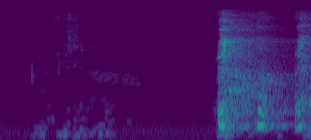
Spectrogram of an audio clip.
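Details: During a bedside swallow evaluation by a speech-language pathologist, after faint speech and a pause, an adult patient coughs on request: loud, abrupt cough in two bursts, a firm, normal voluntary cough, acted demonstration.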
